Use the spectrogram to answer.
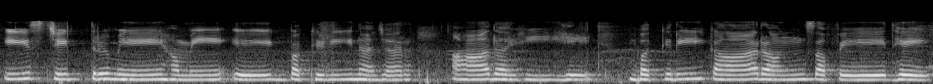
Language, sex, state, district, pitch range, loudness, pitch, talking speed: Hindi, female, Madhya Pradesh, Dhar, 220-235 Hz, -13 LUFS, 225 Hz, 95 wpm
